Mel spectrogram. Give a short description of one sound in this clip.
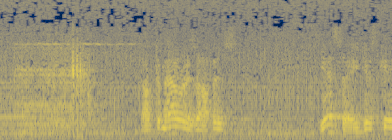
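A man speaks into a telephone.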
